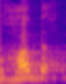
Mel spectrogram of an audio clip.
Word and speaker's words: hugged: dear said grandmother anu hugged her grandmother so write the last hard word h-u-g-e-d it is not hooked it is hugged because many students i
